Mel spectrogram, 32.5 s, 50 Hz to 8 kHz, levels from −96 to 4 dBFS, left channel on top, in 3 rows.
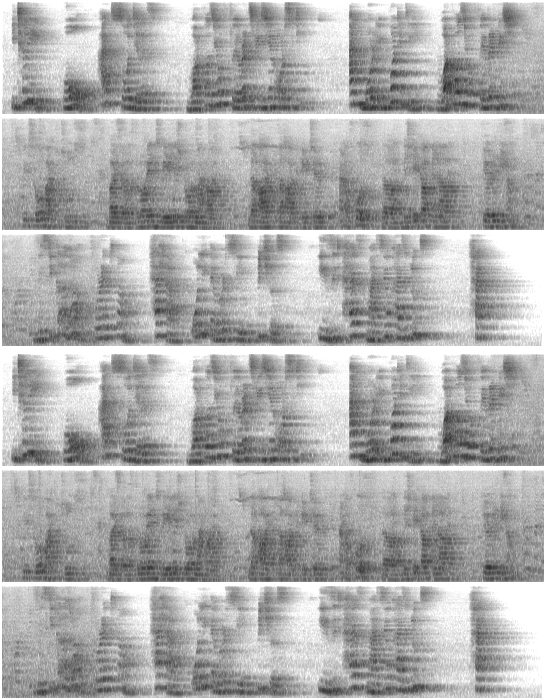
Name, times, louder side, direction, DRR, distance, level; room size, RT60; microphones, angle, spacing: voice 1, 0.2-0.8 1.2-1.6 1.9-3.0 3.7-6.0 6.9-8.3 8.7-10.2 22.3-24.2 24.6-25.2 25.5-27.3 28.0-30.2 31.0-31.2, equal, 65° left, -7 dB, 0.9 m, -26 dB
sound 1, 9.8-23.6, right 3 dB, 50° right, 0.3 m, -42 dB
voice 2, 11.2-12.5 12.9-15.1 15.7-17.2 17.6-19.8 20.4-21.1, equal, 10° right, -10 dB, 0.8 m, -27 dB
2.5 x 2.4 x 3.5 m, 1.1 s
head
